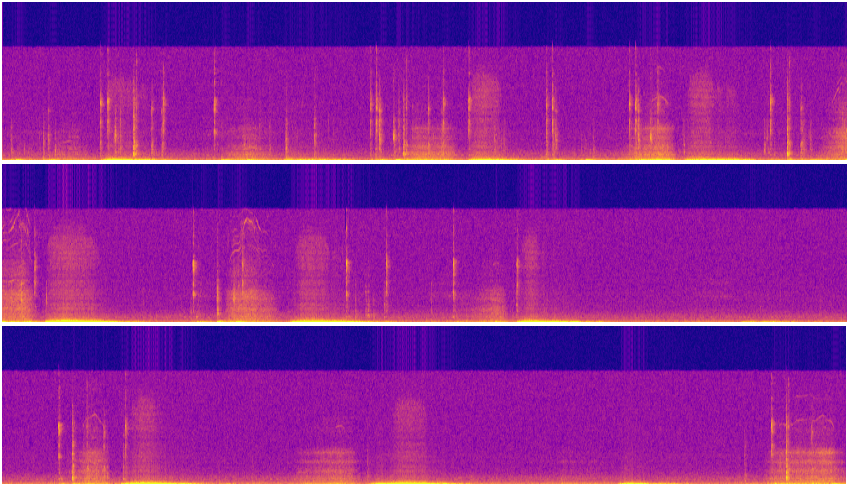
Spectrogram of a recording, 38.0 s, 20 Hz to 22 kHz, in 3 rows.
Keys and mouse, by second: 1.4 super+click, 2.4 alt+super+click, 5.5 ctrl+super+click, 6.6 alt+super+click, 8.2 ctrl+super+click, 9.4 ctrl+super+click, 9.8-11.5 alt+super+drag, 12.7 super+3, 13.1-15.5 alt+super+drag, 15.9 super+1, 16.2-17.8 alt+super+drag, 18.5 alt+super+click, 20.4-26.2 alt+super+drag, 27.2-28.9 alt+super+drag, 32.6-36.9 alt+super+drag.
